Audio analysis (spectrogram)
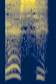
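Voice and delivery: put-on a boy squealing in protest. A narrator's reading. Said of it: "взвизгнул Хилли".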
